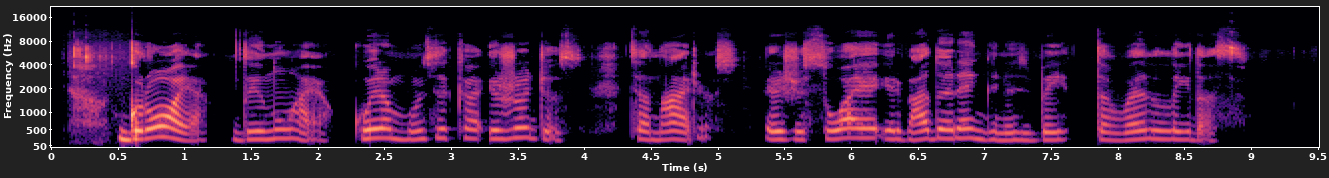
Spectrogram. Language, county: Lithuanian, Panevėžys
